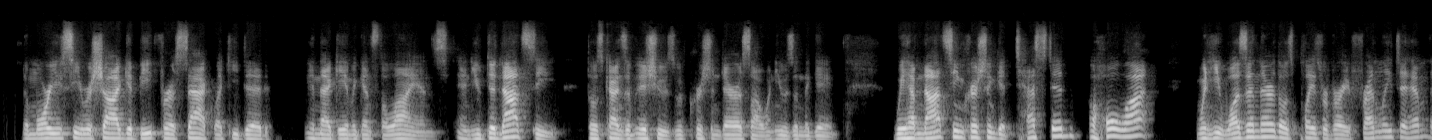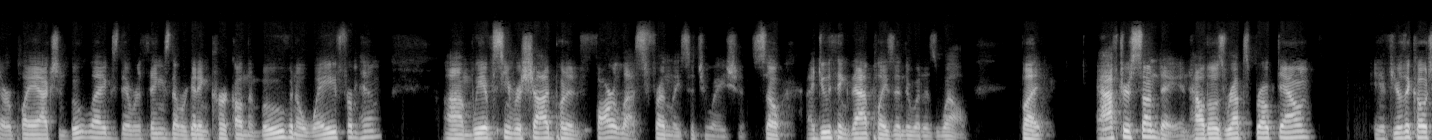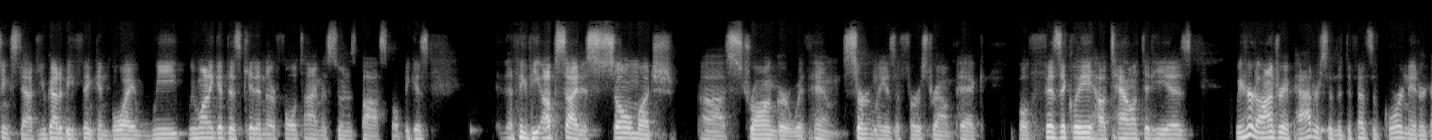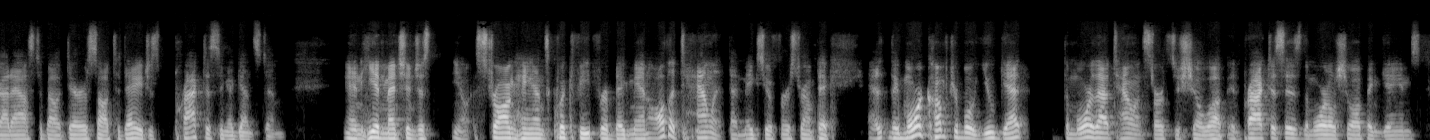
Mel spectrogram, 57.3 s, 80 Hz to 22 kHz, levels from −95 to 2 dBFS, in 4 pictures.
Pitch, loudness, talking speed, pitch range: 130 Hz, -21 LUFS, 235 wpm, 120-150 Hz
